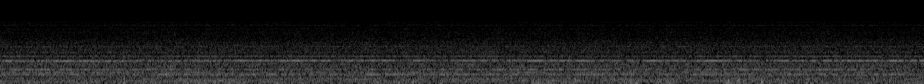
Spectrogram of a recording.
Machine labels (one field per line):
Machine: fan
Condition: normal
